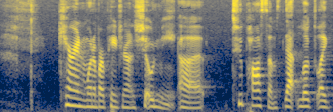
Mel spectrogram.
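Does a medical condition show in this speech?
No.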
